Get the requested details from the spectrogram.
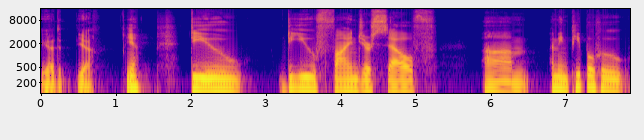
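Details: Adult male comedian with a stuttering disorder, attending speech therapy, speaking in conversation; stuttering.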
